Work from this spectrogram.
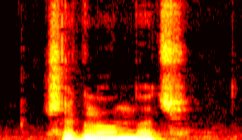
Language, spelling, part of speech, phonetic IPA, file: Polish, przeglądać, verb, [pʃɛˈɡlɔ̃ndat͡ɕ], LL-Q809 (pol)-przeglądać.wav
